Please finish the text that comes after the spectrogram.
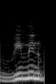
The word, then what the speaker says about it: woman: यहाँ पे वीमेन पढ़ेंगे, इसको WOMAN रहेगा तो वुमन पढ़ेंगे, और WOMEN रहेगा तो वीमेन पढ़ेंगे। ये सही प्रोनाउंसिएशन है, समझ में आ गया?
